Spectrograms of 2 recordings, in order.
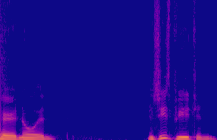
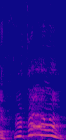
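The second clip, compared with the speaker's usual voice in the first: high, softer voice from outside; muffled visitor voice; 7 dB quieter, slower than usual. Retold or imitated. Visitor answering through the door, high distant-sounding call. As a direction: imitate someone calling high from behind a door.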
